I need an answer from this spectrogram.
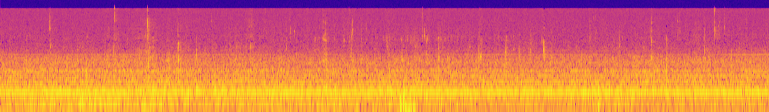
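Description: A person chewing food, with faint scattered mouth clicks over a steady low hum, and a single low thump about halfway through.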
